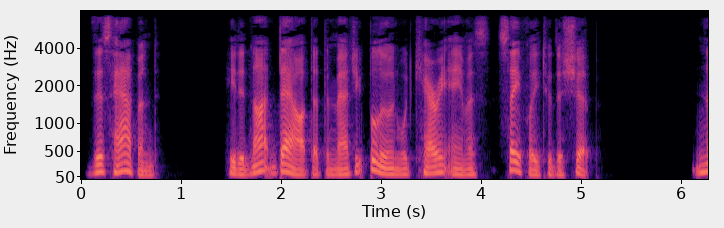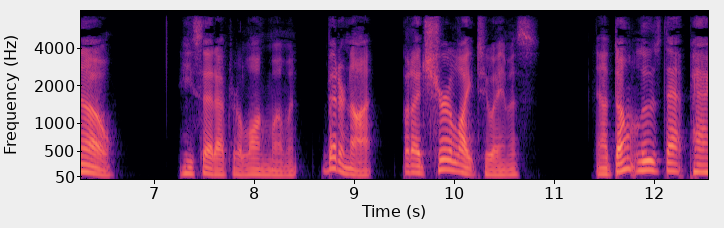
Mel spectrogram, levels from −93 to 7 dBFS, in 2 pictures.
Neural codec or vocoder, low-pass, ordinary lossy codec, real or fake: none; 7.2 kHz; MP3, 48 kbps; real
